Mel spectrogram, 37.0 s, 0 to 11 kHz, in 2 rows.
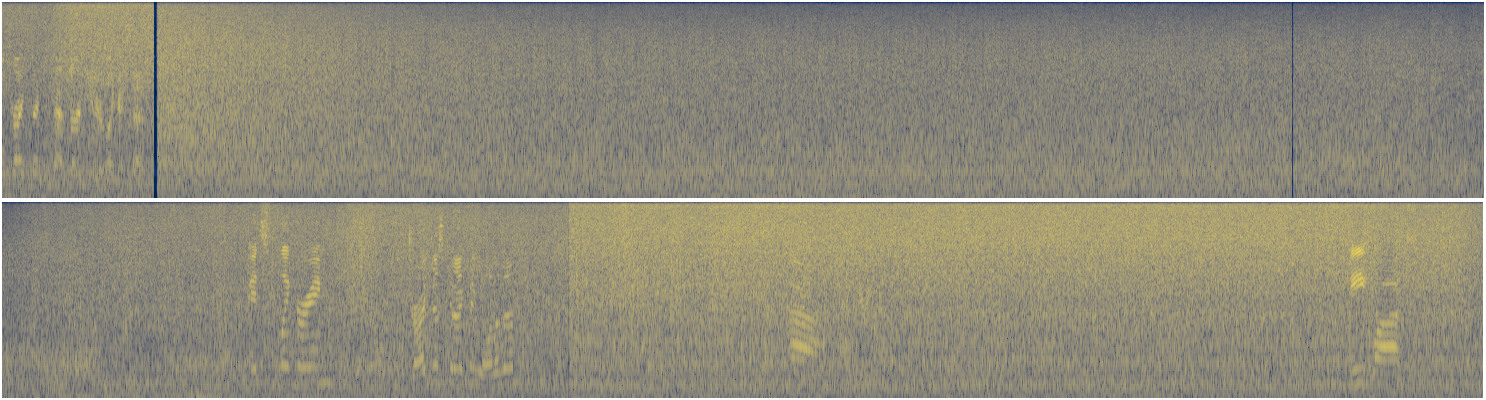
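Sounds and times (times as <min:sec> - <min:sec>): water rushing over stone spillway: 0:25.6 - 0:37.0.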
